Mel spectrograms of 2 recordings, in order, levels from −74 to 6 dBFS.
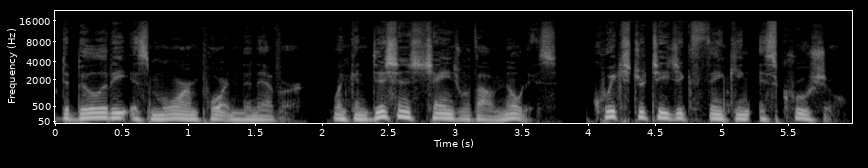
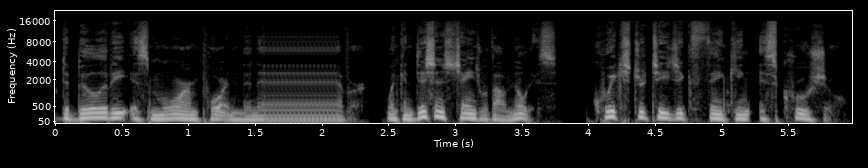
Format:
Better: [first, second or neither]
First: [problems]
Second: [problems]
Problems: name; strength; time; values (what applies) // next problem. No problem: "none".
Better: first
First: none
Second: audio freezing; at 1.5 s for 0.5 s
